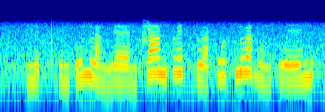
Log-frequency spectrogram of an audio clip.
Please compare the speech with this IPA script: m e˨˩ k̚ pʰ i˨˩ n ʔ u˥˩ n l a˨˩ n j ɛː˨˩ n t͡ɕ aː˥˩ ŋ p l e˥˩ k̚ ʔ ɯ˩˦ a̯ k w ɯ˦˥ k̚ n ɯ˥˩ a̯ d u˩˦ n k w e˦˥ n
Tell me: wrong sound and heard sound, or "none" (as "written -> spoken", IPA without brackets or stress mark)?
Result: none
